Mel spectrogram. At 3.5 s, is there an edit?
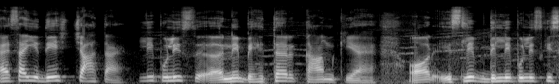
no; 1 cut; at 1.5 s

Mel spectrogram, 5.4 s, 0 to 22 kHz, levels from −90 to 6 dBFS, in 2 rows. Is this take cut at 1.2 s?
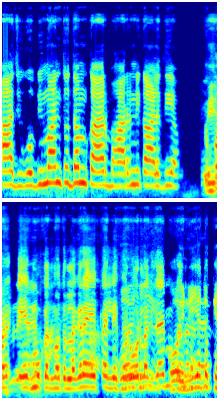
no; 1 cut; at 2.4 s

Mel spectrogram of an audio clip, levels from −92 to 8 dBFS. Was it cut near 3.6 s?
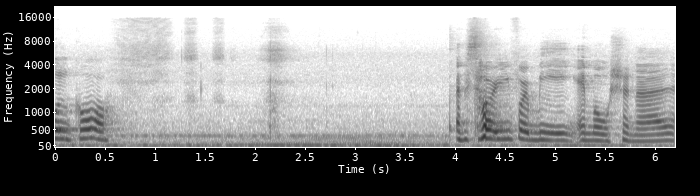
yes; 1 cut; at 3.6 s

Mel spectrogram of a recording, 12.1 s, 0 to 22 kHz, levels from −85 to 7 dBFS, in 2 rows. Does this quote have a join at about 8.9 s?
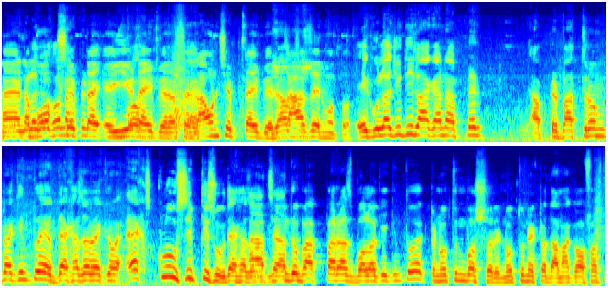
yes; 1 cut; at 8.9 s

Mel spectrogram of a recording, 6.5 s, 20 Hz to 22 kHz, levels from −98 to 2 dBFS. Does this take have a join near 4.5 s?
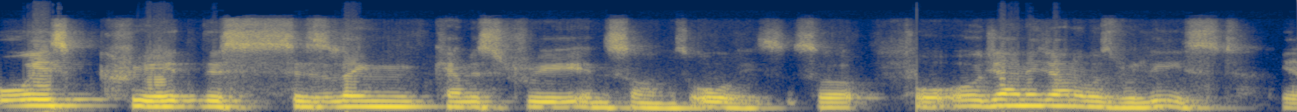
yes; 1 cut; at 4.5 s

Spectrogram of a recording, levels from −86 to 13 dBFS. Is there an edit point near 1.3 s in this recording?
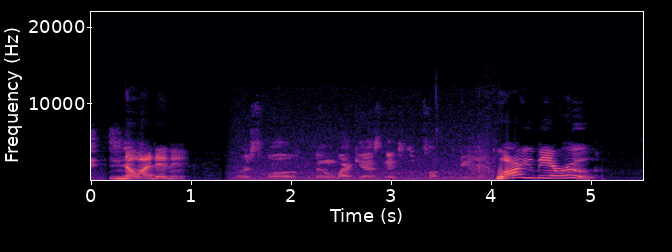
yes; 2 cuts; at 1.3 s, 4.1 s

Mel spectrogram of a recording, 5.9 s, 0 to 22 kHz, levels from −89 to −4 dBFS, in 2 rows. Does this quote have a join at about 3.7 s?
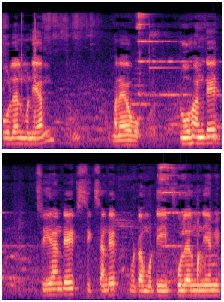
no; 0 cuts

